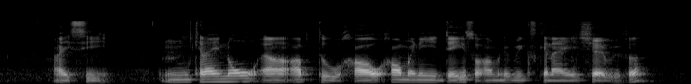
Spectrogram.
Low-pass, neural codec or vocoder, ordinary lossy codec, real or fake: none; none; none; real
